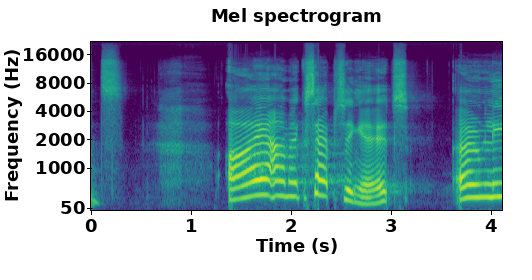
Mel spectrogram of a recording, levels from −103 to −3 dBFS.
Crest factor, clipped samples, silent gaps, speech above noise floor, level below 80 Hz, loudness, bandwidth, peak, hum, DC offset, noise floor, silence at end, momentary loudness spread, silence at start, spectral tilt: 14 dB; under 0.1%; none; 33 dB; -64 dBFS; -15 LUFS; 17.5 kHz; -2 dBFS; none; under 0.1%; -47 dBFS; 0 s; 18 LU; 0 s; -3.5 dB/octave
